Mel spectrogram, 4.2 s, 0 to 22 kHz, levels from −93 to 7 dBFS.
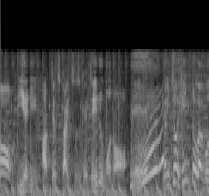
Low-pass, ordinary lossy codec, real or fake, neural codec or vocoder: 7.2 kHz; none; real; none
